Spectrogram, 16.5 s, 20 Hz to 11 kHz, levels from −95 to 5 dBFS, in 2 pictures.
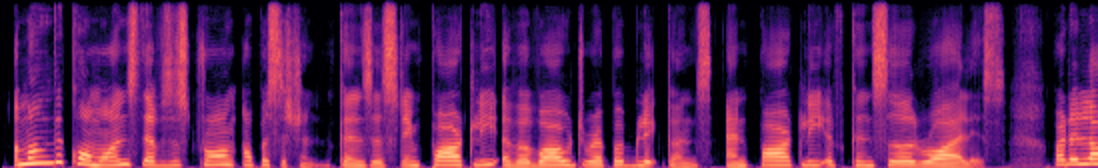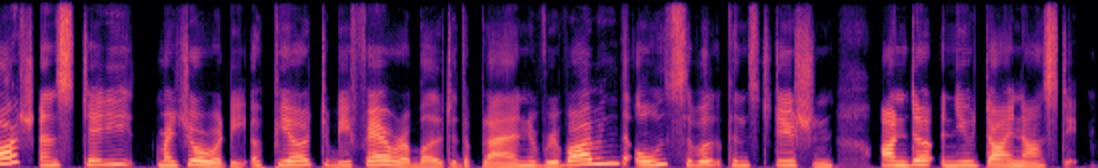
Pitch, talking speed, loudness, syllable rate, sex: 260 Hz, 150 wpm, -18 LUFS, 5.4 syllables/s, female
